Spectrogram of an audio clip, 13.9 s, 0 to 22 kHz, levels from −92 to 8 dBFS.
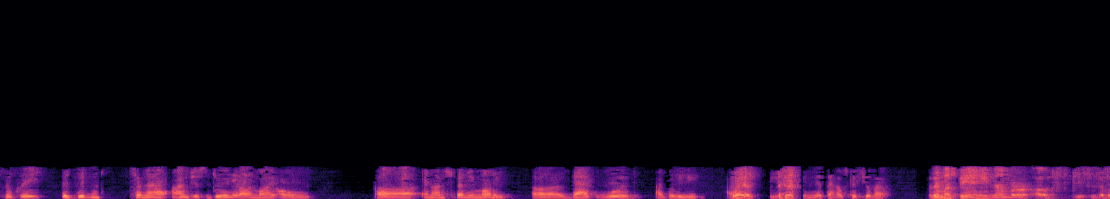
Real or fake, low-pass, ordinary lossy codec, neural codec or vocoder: fake; 3.6 kHz; MP3, 16 kbps; codec, 44.1 kHz, 2.6 kbps, SNAC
